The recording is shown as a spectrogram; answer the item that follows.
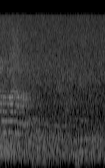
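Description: A pause between spoken phrases: faint hall room tone, with a brief faint pitched sound fading out in the first half-second and a soft low knock about one and a half seconds in.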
